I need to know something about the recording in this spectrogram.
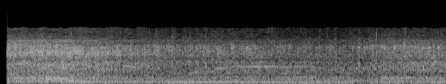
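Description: Nissan Patrol 4x4's engine running at low revs as the vehicle moves slowly through deep mud: a steady low hum under a hiss, easing slightly in level.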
